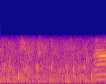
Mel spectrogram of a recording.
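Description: Background murmur of indistinct voices in a public space, with scattered light taps and clicks. Just before the end, a held hesitation sound ('um') from a woman's voice begins.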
